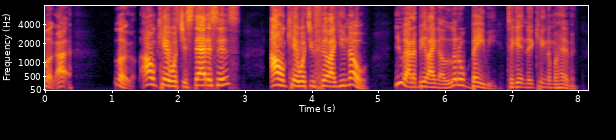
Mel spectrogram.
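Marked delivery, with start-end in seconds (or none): none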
